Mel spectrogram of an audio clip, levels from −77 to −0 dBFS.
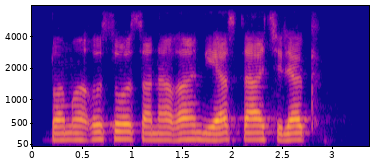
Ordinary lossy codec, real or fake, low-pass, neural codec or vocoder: Opus, 32 kbps; fake; 7.2 kHz; codec, 24 kHz, 0.9 kbps, WavTokenizer, medium speech release version 1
